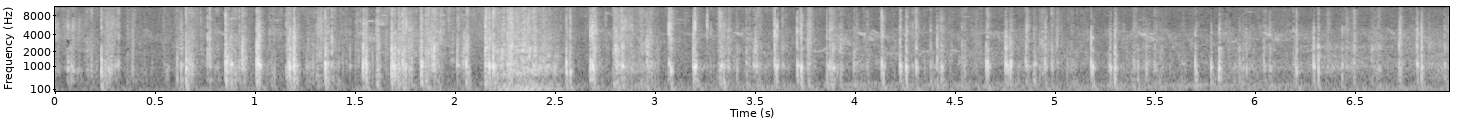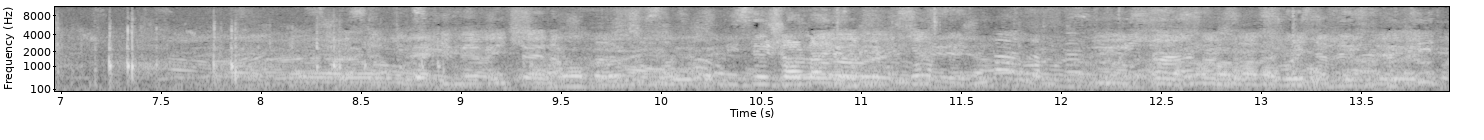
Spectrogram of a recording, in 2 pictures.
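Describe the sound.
Horse hooves clip-clopping on a road, a fast, steady run of sharp hoof strikes at moderate loudness, with people's chatter joining and thickening in the second half.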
